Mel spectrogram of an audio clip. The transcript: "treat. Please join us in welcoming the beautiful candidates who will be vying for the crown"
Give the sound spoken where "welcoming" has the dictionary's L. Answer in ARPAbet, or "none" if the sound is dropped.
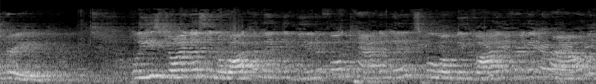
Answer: none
